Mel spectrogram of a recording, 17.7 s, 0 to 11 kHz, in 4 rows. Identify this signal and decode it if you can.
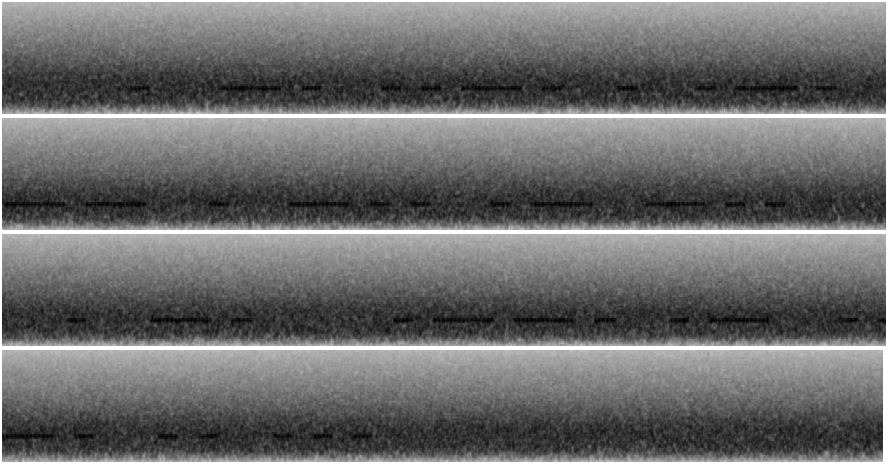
Morse code, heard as a keyed tone, hand-sent with a paddle, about 12 wpm, 650 Hz, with heavy radio static and a narrow filter. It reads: ENFERMEDAD EN PARIS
